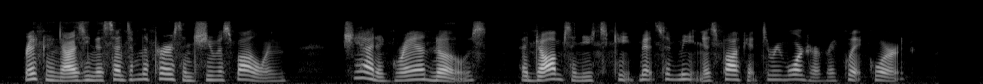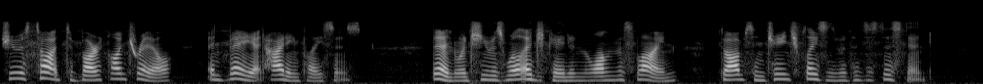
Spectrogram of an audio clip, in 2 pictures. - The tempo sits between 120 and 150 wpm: No, average, 175 wpm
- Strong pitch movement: No, average, 4.0 semitones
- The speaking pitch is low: No, high, 205 Hz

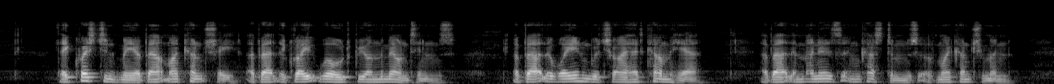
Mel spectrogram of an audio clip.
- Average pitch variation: Yes, average, 4.0 semitones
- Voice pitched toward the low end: Yes, low, 115 Hz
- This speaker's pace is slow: No, average, 170 wpm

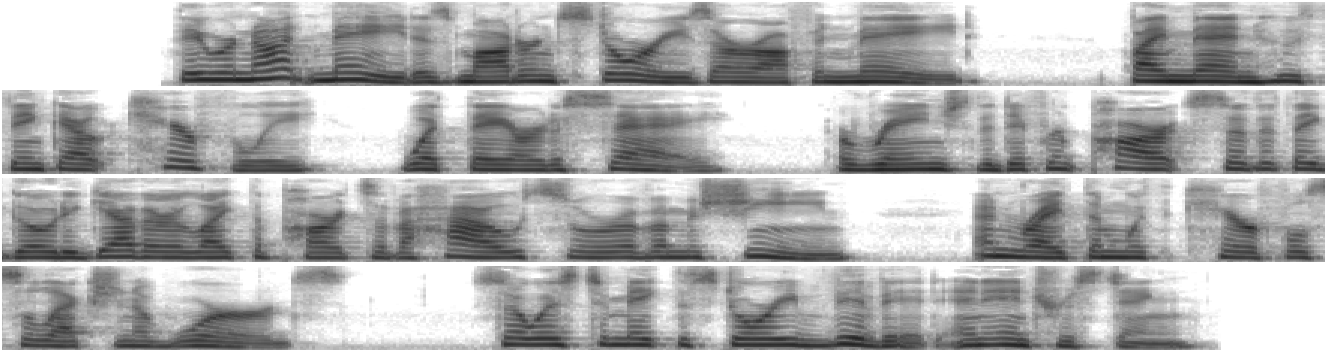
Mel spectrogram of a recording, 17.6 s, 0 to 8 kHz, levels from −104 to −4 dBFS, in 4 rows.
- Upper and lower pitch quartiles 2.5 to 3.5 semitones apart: Yes, average, 2.9 semitones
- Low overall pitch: No, high, 190 Hz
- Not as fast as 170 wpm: No, average, 195 wpm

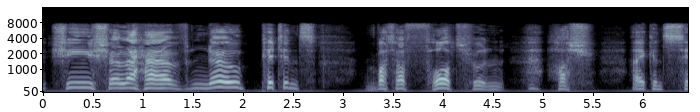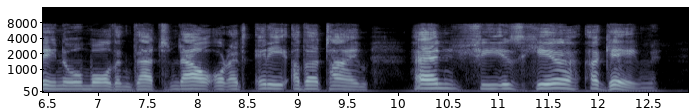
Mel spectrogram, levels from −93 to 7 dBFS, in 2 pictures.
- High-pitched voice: No, medium, 165 Hz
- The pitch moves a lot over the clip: No, average, 4.0 semitones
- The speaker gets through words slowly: Yes, slow, 125 wpm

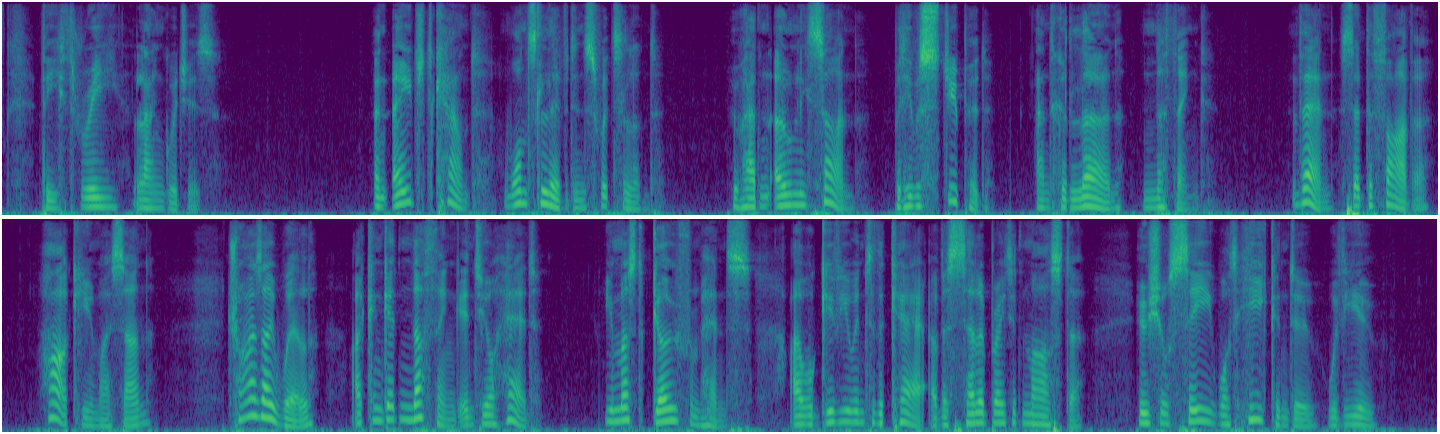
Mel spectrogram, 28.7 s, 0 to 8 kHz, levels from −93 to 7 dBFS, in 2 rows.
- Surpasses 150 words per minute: No, average, 140 wpm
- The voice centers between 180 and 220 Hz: No, low, 125 Hz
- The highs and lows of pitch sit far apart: Yes, wide, 6.2 semitones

